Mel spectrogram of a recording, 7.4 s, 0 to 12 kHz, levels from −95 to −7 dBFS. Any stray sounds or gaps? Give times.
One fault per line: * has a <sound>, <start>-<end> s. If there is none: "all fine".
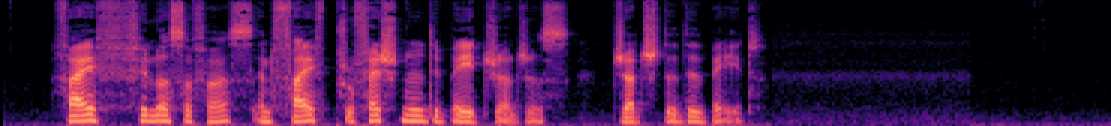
all fine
